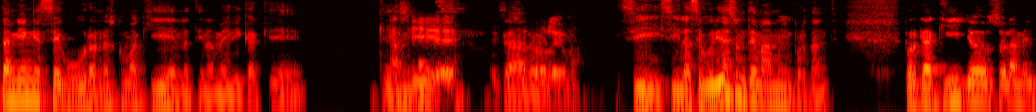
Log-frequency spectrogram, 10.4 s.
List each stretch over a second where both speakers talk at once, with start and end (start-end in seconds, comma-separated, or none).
3.9-5.6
